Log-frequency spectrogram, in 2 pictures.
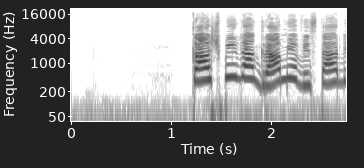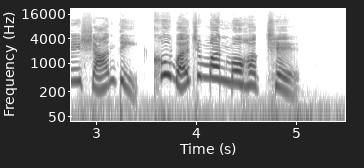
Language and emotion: Gujarati, happy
